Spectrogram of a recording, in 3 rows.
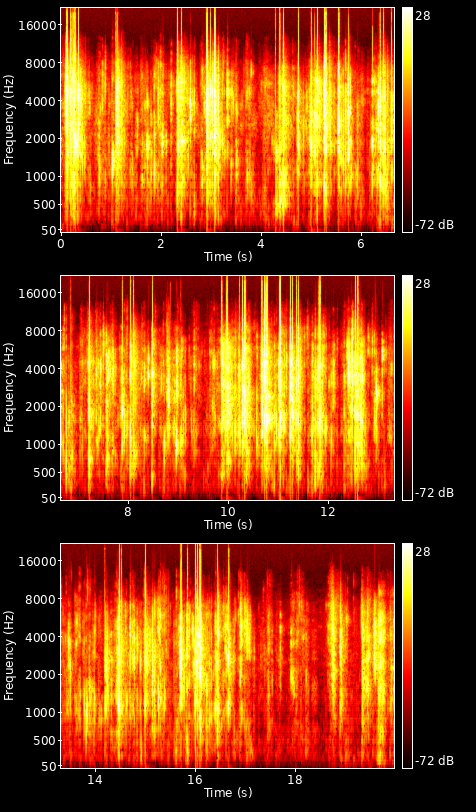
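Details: American Bully named Kotetsu, a male born 2016, devouring a big meal of raw meat and bones; dense crunching and biting, irregular bursts of chewing with brief pauses, indoors.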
